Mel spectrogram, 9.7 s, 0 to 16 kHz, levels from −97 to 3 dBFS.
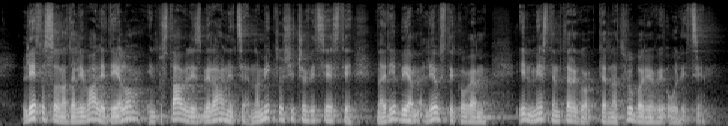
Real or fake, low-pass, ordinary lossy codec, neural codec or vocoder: real; 14.4 kHz; none; none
